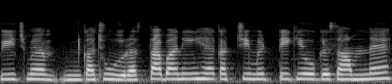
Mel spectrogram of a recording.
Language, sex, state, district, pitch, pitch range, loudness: Bundeli, female, Uttar Pradesh, Hamirpur, 245 Hz, 230-250 Hz, -14 LUFS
